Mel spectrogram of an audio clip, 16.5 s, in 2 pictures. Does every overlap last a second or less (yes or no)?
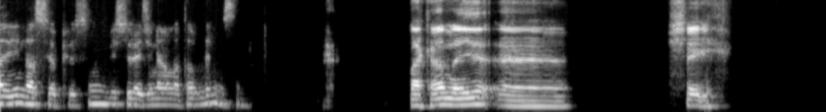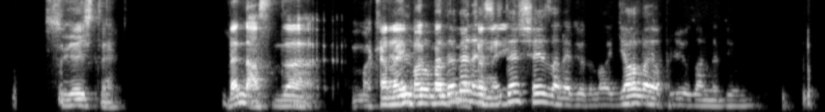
no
